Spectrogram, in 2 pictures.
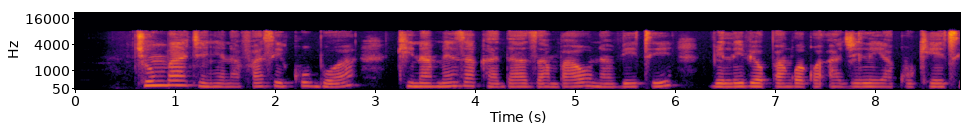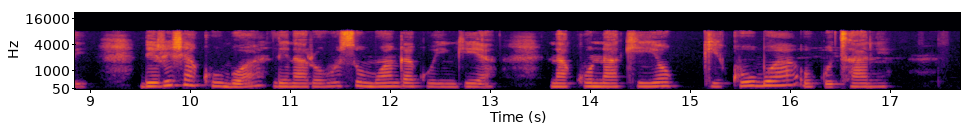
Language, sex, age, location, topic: Swahili, female, 36-49, Nairobi, education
